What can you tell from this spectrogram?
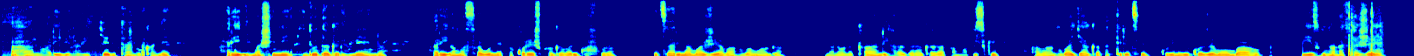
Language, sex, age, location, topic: Kinyarwanda, male, 18-24, Musanze, finance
